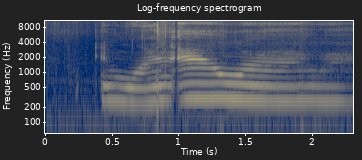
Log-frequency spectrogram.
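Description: A long, drawn-out meow starting about half a second in. It holds one pitch, with a quick wobble about a second in.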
